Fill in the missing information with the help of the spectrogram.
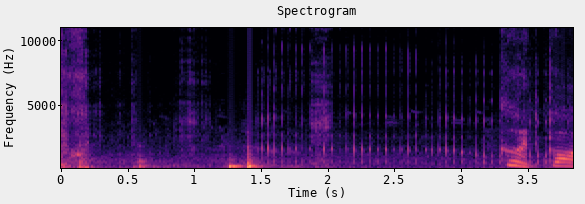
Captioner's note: animal hissing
